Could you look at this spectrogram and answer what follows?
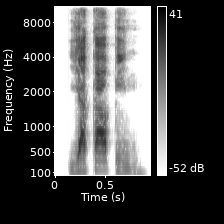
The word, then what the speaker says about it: yakap: Yakapin mo siya. Yakapin mo siya. Yakapin mo siya. It means embrace that person. The focus is on that person. Word for word it's yakapin mo siya.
